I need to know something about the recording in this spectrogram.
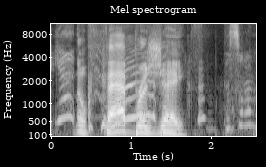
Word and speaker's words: Fabergé: Fabergé.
